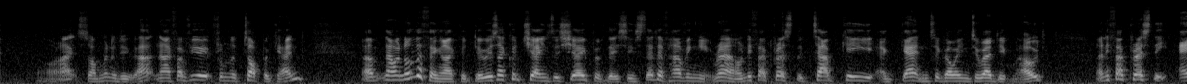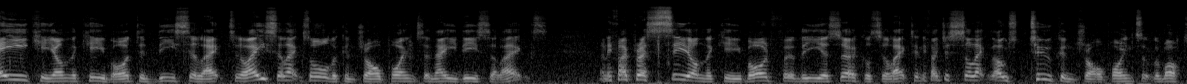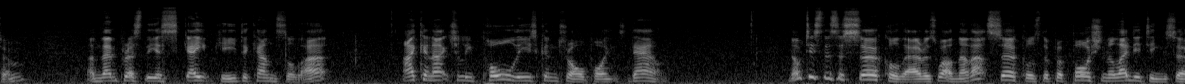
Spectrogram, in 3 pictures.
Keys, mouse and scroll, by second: 0.7-2.5 drag, 7.7 Tab, 12.0 a, 13.5 a, 15.9 a, 16.8-18.8 middle drag, 18.4 c, 26.0-29.8 middle drag, 28.2-30.0 drag.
